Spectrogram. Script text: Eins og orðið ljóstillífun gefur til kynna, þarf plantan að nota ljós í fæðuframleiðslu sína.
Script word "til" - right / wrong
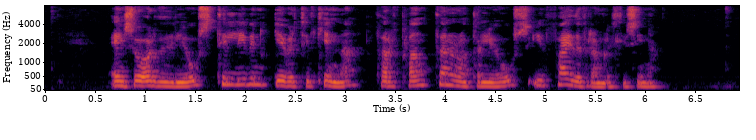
right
